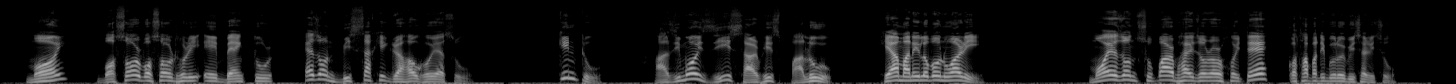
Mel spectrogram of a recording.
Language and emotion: Assamese, angry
